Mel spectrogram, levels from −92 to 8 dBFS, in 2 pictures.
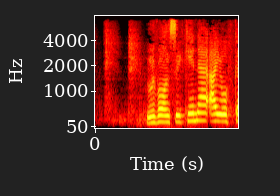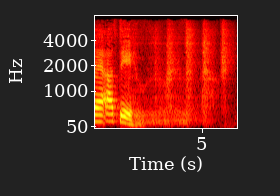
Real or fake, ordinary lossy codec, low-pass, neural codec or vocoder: fake; MP3, 32 kbps; 7.2 kHz; codec, 16 kHz, 0.5 kbps, X-Codec, WavLM features, trained on Multilingual LibriSpeech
